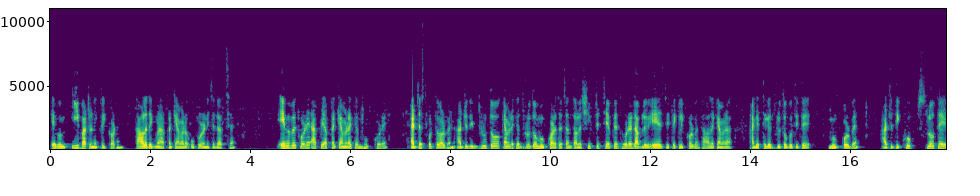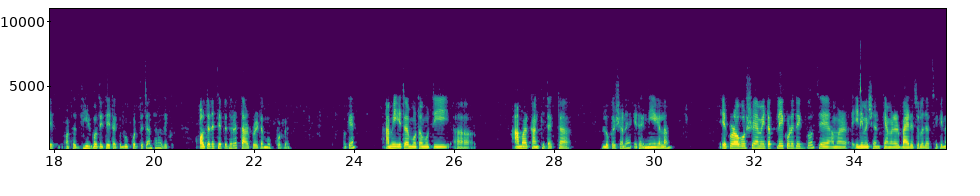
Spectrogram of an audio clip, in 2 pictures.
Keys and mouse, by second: 17.7-34.2 shift+middle drag.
